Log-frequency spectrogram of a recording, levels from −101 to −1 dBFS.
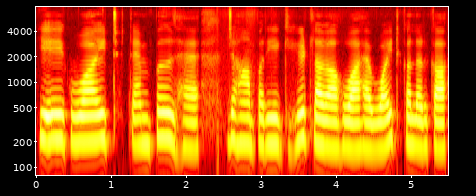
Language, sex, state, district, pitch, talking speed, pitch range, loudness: Hindi, female, Bihar, Patna, 190 Hz, 165 wpm, 175-205 Hz, -17 LUFS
